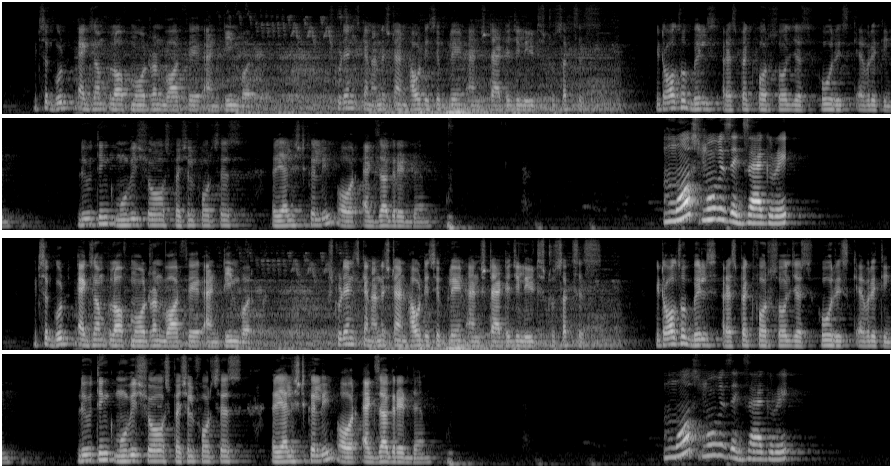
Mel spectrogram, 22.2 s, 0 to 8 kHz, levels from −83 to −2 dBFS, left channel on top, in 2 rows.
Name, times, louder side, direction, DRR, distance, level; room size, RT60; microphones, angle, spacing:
voice 1, 0.5-3.1 4.2-7.5 8.2-11.2 12.1-16.5, right 5 dB, 60° right, 0.5 m, -32 dB
sound 1, 0.9-7.8, equal, 5° left, 1.0 m, -40 dB
voice 2, 19.4-20.9, left 7 dB, 55° left, 0.3 m, -25 dB
23.0 x 12.5 x 2.9 m
head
